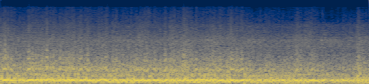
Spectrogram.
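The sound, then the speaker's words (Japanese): A subway train in Nagoya running between stations: a loud, steady rumble with a droning low hum, constant throughout with no pauses and no voices. “本日も地下鉄東の線ご利用いただきましてありがとうございます。”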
